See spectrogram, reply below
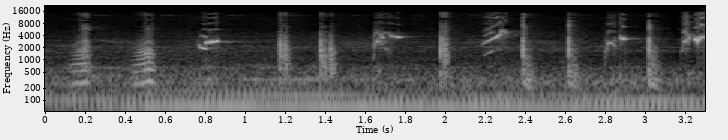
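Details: Black-winged myna in long rolling song for training other mynas: spaced clicks and short squeaky whistles, a rising slurred note midway, with a faint low hum.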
